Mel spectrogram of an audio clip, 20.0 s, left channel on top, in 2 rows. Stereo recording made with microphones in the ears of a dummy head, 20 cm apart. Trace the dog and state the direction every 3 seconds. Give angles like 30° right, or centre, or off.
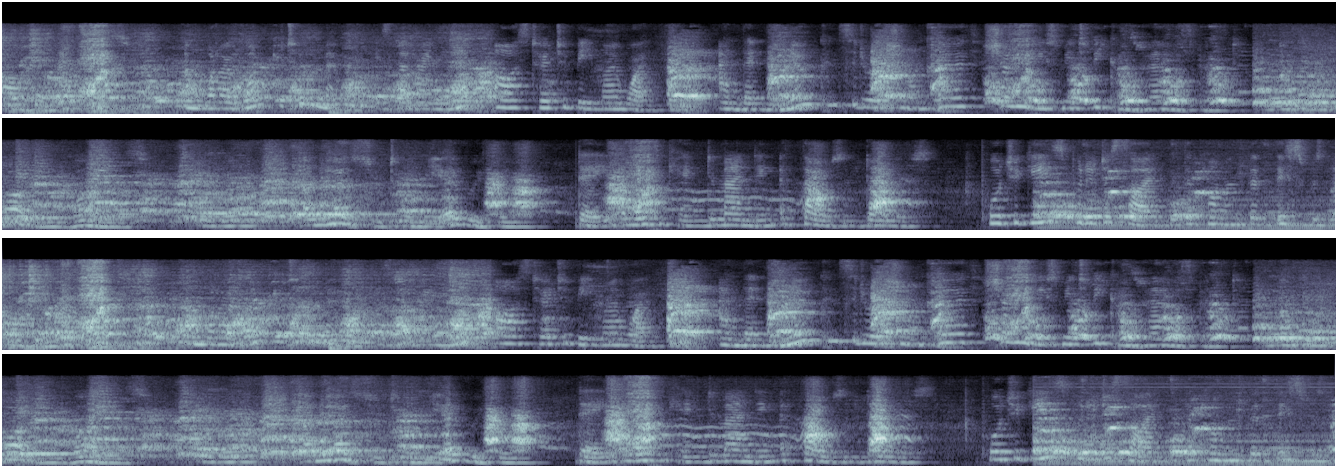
60° right, 40° right, 20° left, 20° left, 30° right, 60° right, 60° right.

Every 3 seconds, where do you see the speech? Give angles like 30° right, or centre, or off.
50° left, 40° left, 10° left, 10° left, 50° left, 50° left, 50° left.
